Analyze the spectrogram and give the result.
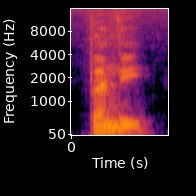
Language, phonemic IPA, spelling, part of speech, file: French, /pa.ne/, paner, verb, Fr-paner.ogg
- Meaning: to bread (coat with bread or breadcrumbs)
